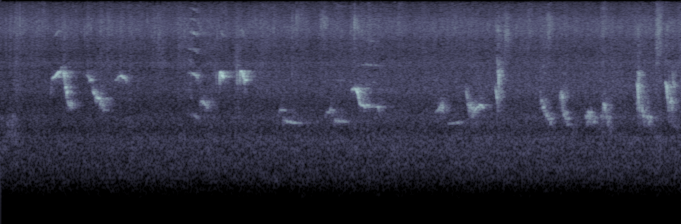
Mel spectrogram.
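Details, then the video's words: On a rainy day a lone northern mockingbird sings its mimicking song, copying other birds and sounds: brisk varied phrases of chirps, slurred whistles and sharp upswept notes in rapid succession, over a steady soft hiss of rain-like noise. "マネシツグミの「雨に唄えば」Mockingbird's "Singin' in the Rain"!"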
